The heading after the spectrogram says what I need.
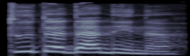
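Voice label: "тыдӧданінӧ", Komi, female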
